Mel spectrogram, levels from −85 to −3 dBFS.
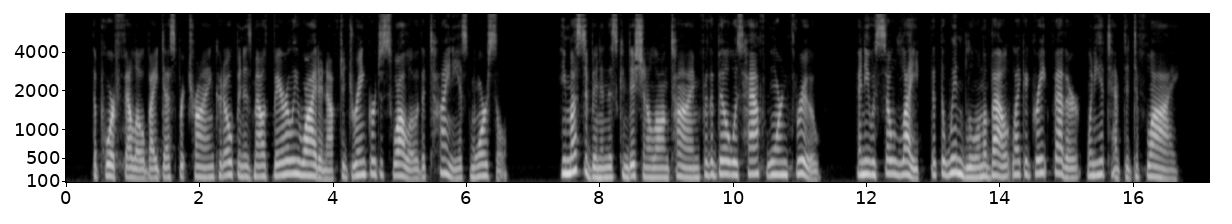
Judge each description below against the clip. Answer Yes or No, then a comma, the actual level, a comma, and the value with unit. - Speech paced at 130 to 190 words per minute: No, fast, 205 wpm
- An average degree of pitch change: Yes, average, 4.5 semitones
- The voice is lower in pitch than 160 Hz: No, high, 195 Hz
